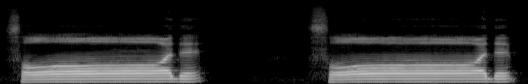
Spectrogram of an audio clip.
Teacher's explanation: জিহ্বার আগা এবং সামনের নিচে ২ দাঁতের আগা থেকে মোটা করে উচ্চারণ করব, যেন ঠোঁট গোল না হয়ে যায় · জিবার আগা এবং সামনের নিচে দুই দাতের আগা থেকে মোটা করে উচ্চারণ করব যেন ঠোটগুল না হয়ে যায় আমরা চেষ্টা করব এবং মোটা করতে আমরা জিহ্বার দুই সাইড অথবা জিহ্বা আলা জিহ্বার সামনে থেকে আমরা যদি জিহ্বাটা একটু মোটা করে দেই তাহলেই আমাদের এই মোটা হরফগুলো আরো মোটা শোনা যাবে। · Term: সদ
